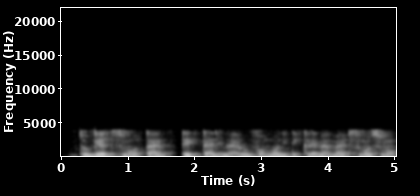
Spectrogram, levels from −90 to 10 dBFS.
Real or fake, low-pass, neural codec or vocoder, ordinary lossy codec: fake; 7.2 kHz; codec, 24 kHz, 6 kbps, HILCodec; AAC, 16 kbps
